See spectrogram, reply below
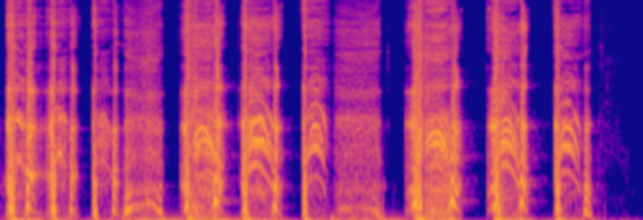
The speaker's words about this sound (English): He coughed and he coughed and he coughed and he coughed.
